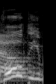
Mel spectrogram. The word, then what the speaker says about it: Voldemort: Well, also Voldemort is apparently how you pronounce his name. So Voldemort.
